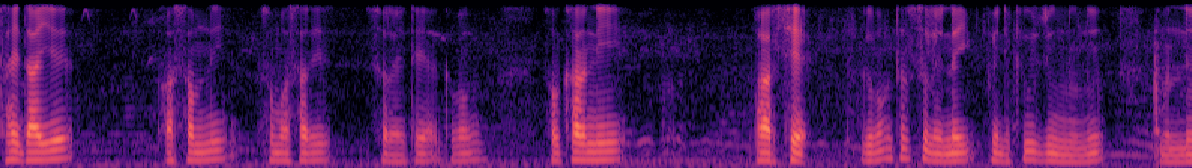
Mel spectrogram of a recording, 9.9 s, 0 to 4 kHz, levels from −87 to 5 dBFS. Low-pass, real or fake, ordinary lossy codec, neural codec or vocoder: 3.6 kHz; real; none; none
